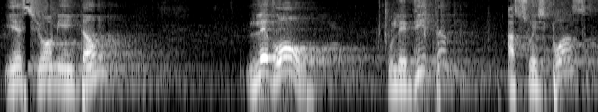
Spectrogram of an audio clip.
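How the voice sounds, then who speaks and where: A Brazilian man preaching a sermon as pastor, dropping from low, quiet reading into loud, shouted preaching. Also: sing-song, slow pace, slight background noise. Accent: Brazilian Portuguese. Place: church hall. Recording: echoey hall with long reverb.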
